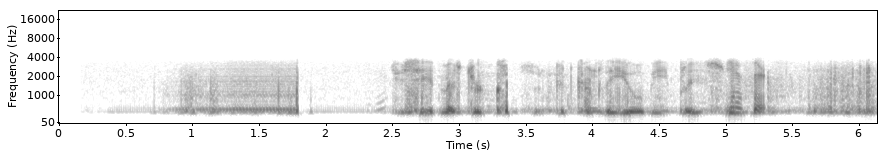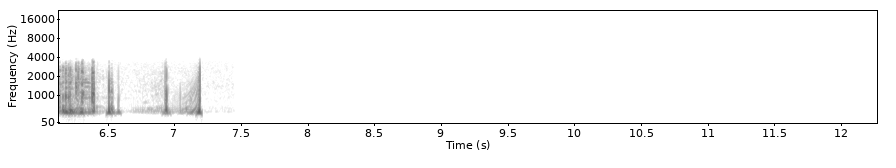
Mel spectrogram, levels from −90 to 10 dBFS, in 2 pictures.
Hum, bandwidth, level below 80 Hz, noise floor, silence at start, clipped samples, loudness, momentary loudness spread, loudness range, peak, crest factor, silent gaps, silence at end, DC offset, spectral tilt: none; 4 kHz; under -90 dBFS; -72 dBFS; 0.8 s; under 0.1%; -39 LUFS; 13 LU; 10 LU; -18 dBFS; 24 dB; none; 5.05 s; under 0.1%; -4 dB/octave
